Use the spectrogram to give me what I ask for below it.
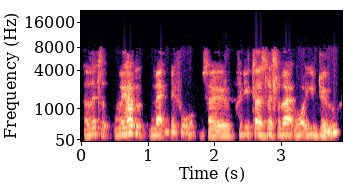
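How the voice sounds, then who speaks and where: A man hosting a casual online chat show, explaining things in a halting, measured way. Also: a little high, a little mellow, husky. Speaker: host. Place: group video call. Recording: dull, lo-fi video call audio.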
